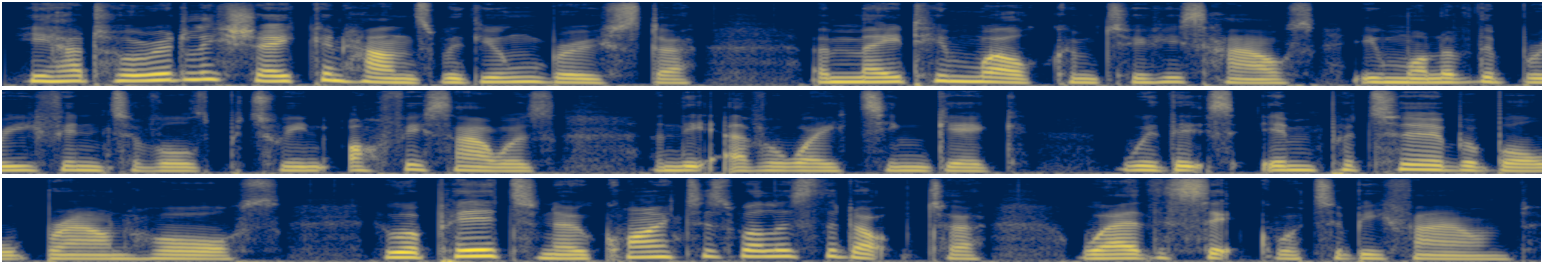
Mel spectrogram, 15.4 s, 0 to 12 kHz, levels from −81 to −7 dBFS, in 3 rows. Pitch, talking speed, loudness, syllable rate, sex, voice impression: 170 Hz, 200 wpm, -21 LUFS, 5.7 syllables/s, female, feminine, very adult-like, slightly intellectual, calm, elegant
